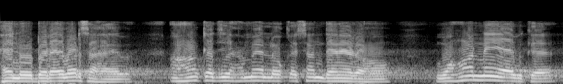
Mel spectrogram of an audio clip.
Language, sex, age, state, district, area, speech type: Maithili, male, 30-45, Bihar, Purnia, rural, spontaneous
